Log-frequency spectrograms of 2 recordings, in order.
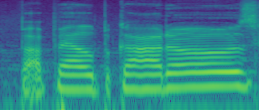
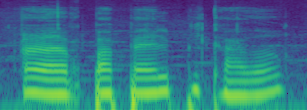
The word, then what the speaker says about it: papel picado: There's the papel picados hanging. Am I saying it right? Papel picado.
